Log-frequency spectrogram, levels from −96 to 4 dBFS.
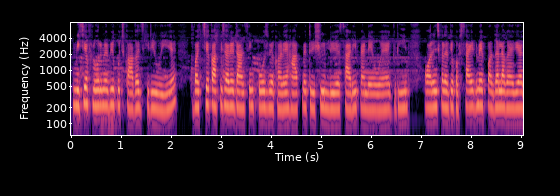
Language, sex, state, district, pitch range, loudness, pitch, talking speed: Hindi, female, Jharkhand, Sahebganj, 190-210 Hz, -23 LUFS, 200 Hz, 240 wpm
